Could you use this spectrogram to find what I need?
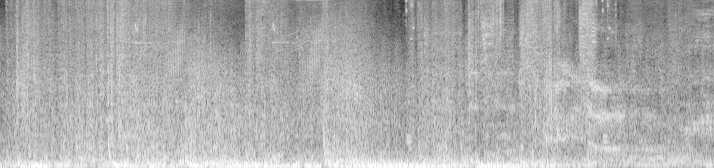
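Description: A shotgun fires in rapid blasts.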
